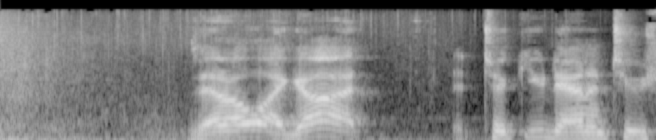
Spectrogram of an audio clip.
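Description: A man speaks with animation into a microphone, his voice rising and falling.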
